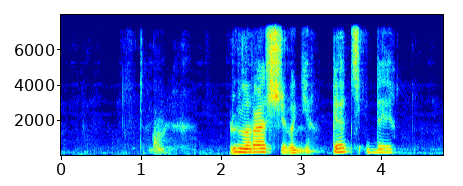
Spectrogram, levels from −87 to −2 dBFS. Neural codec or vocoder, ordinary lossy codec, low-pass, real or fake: codec, 24 kHz, 1.5 kbps, HILCodec; none; 7.2 kHz; fake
